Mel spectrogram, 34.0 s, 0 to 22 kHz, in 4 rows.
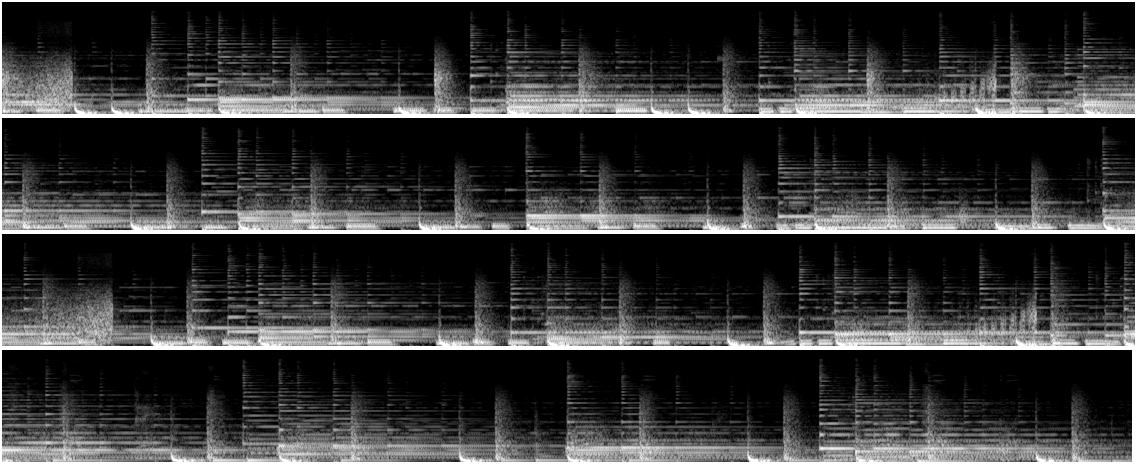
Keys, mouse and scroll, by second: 2.6 Return, 3.8 click, 4.4 click, 5.0 click, 6.4 right click, 7.9 click, 13.5 click, 15.2-16.2 typing, 19.0 click, 22.9 click, 23.6 click, 29.1 click, 32.2 click, 33.7 click.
